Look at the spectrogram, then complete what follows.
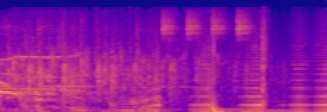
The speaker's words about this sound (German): Ihr könnt jetzt in die Hände klatschen oder sowas.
